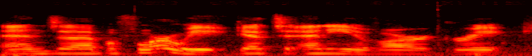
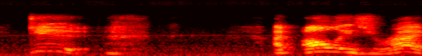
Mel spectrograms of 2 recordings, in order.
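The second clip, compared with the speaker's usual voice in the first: put-on cocky voice, higher and louder; 6 semitones higher, 5 dB louder than usual. Retelling what Ambi says when right: imitating Ambi. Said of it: "he's just like".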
